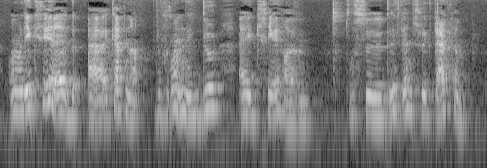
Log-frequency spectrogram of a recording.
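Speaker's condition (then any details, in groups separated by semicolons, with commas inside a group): Multiple sclerosis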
